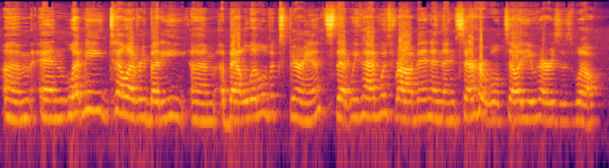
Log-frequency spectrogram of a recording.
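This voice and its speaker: A woman hosting a relaxed morning chat, her voice sitting a little high. She tells stories in a chatty, giggly way and often laughs between lines. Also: moderate pace, hardly any pauses. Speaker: host. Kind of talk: casual chat.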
